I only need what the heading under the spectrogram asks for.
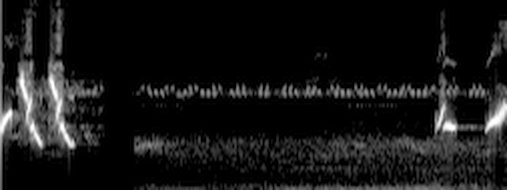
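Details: Song of a double-collared seedeater: two quick, complex whistled notes, a short quiet gap, then two more bright slurred whistles, with a thin continuous high tone in the background.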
